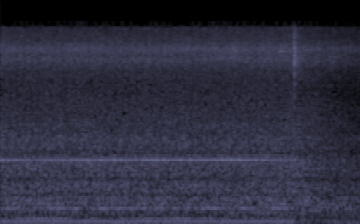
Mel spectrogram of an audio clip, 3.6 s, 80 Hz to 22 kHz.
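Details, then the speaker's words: Arno Turbo Silence Force 40cm fan after repair of shaft end play and a screw set too deep that hit the blade; running strong with a soft even hum and faint steady tone, no rubbing or rattle; noise gone. "Vamos lá. Bem forte. Vendo que saiu todo o barulho."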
